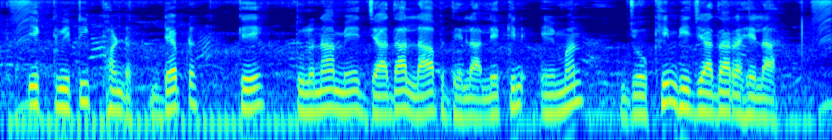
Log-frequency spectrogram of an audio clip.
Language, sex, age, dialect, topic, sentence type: Bhojpuri, male, 25-30, Western, banking, statement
